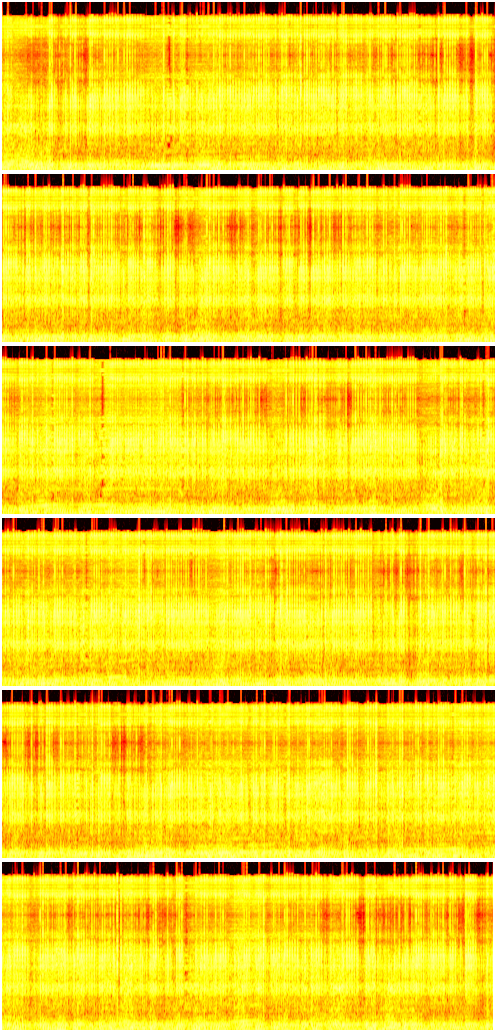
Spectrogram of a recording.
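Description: Dirt-dash race car's engine running loud as it is driven over a rough dirt course, heard from inside the car, its pitch rising and falling now and then with the throttle. The engine noise is mixed with constant rumble and buffeting from the rough ride.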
